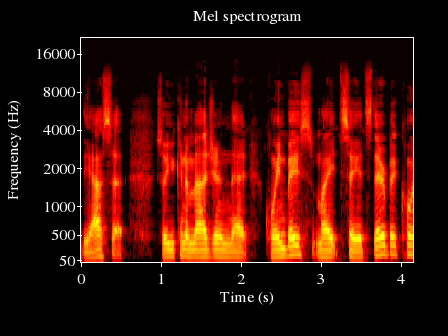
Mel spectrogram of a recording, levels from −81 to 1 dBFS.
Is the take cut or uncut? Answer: uncut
